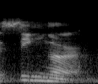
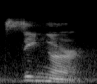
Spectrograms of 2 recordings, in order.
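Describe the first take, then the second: No difference in how they are said.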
